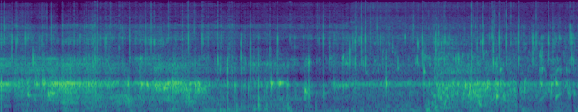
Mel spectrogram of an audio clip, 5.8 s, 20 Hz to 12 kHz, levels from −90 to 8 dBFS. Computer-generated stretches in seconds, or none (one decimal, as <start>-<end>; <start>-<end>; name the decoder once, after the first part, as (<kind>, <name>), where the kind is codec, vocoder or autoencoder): 0.0-3.5 (codec, SNAC)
